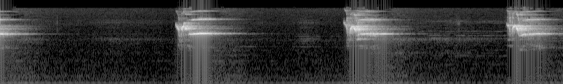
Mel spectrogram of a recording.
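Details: A caged talking and singing parrot in Jeddah repeats short, high, rasping chirps, four notes at uneven gaps of about one to one and a half seconds, with nothing else audible.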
